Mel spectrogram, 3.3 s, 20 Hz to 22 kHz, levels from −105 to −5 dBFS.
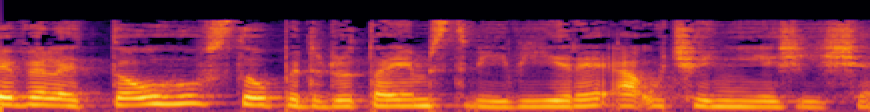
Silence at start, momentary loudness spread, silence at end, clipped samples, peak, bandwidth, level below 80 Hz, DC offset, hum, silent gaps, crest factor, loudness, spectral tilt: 0 s; 5 LU; 0 s; under 0.1%; -4 dBFS; 11.5 kHz; -56 dBFS; under 0.1%; none; none; 18 dB; -22 LUFS; -4.5 dB/octave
